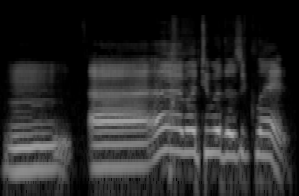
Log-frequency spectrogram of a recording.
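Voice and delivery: hesitate, then rush into high mimicry; high, quick parroted order; mimicking the lady. Bum repeats the lady's order to the cashier, high mimicking voice. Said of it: "and mimics her".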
